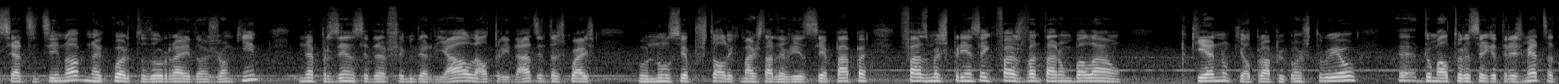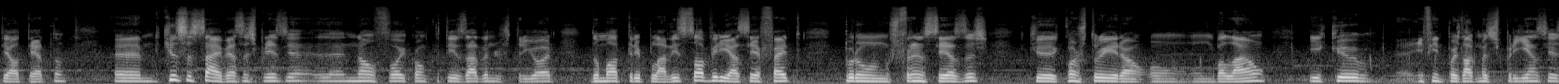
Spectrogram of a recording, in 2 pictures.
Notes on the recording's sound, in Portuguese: Estamos no ar a 10 quilómetros do chão! Nada melhor que subir a bordo de um avião - e voar. O ciência pop desta semana foi gravado a 800 quilómetros de velocidade.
